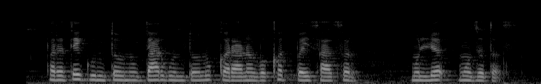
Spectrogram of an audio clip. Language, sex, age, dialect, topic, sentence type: Marathi, female, 18-24, Northern Konkan, banking, statement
